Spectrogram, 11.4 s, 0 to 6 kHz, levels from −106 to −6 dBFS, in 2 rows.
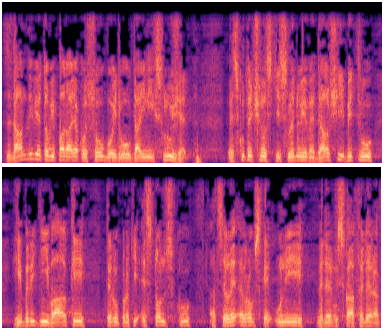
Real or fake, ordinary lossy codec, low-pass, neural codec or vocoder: fake; none; 5.4 kHz; vocoder, 24 kHz, 100 mel bands, Vocos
